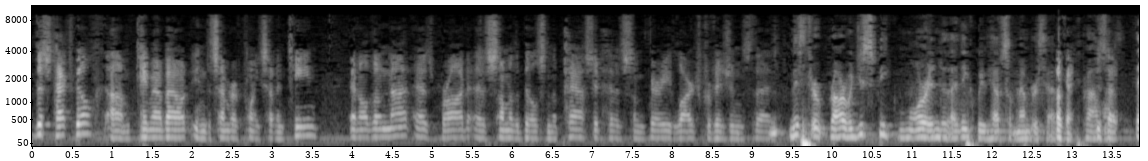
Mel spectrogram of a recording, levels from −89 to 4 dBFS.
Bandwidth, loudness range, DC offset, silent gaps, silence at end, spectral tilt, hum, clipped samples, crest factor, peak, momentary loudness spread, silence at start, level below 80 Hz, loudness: 9.4 kHz; 8 LU; under 0.1%; none; 0 s; -6 dB/octave; none; under 0.1%; 22 dB; 0 dBFS; 13 LU; 0 s; -30 dBFS; -23 LUFS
